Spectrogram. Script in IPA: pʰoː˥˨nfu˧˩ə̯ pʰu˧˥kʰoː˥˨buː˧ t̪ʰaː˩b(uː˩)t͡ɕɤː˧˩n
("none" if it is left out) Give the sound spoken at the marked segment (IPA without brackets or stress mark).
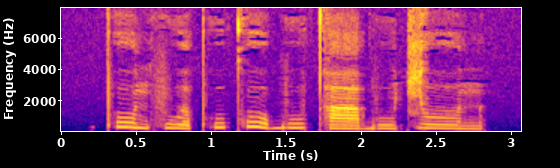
uː˩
